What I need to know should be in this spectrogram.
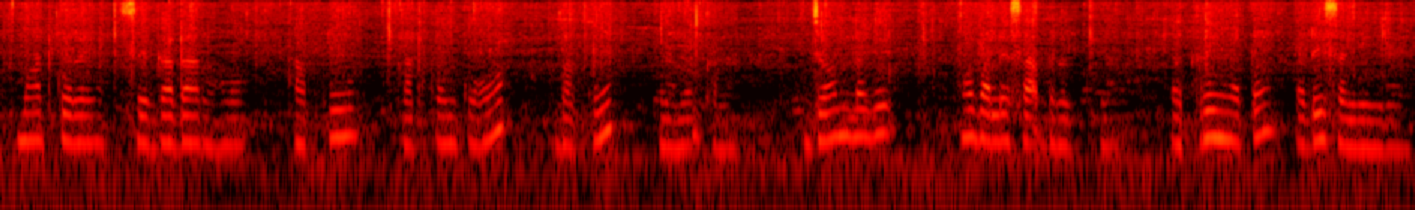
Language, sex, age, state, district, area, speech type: Santali, female, 30-45, West Bengal, Birbhum, rural, spontaneous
